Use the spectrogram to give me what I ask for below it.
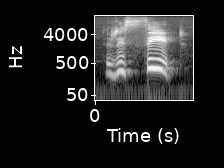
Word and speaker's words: receipt: comb next receipt it's not received it's received receipt it's not received receipt s or actual pronunciation key t h u m p let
